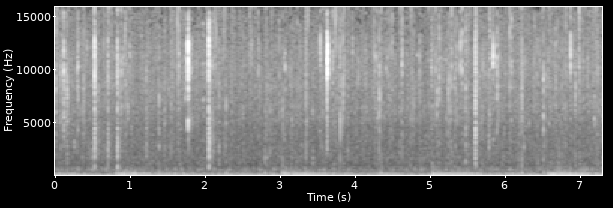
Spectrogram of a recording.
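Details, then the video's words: Low, throbbing purring from domestic cats asleep by a rain-streaked window. The soft rumble rises and falls under sharp fireplace crackles and constant rain patter. "Purring Cat"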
